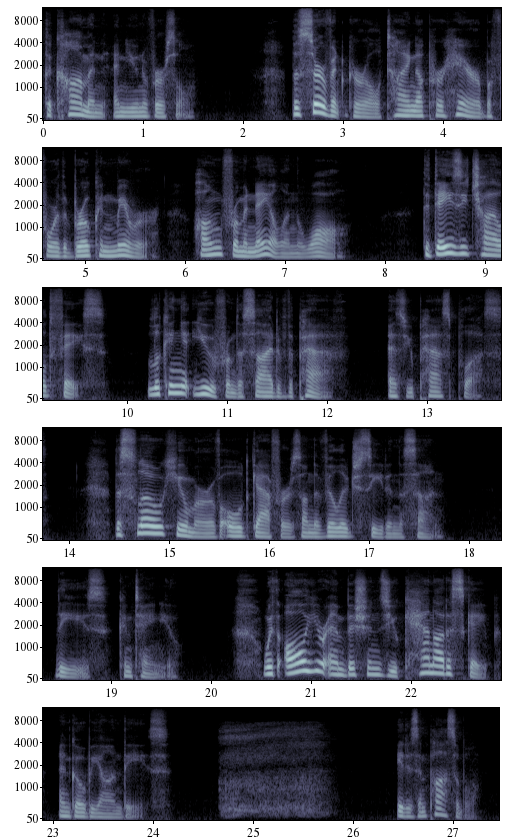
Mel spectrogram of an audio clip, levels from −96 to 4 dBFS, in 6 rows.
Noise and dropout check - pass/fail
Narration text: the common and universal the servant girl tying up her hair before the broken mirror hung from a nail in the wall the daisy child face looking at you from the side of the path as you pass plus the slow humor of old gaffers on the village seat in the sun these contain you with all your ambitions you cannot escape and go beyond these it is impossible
fail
